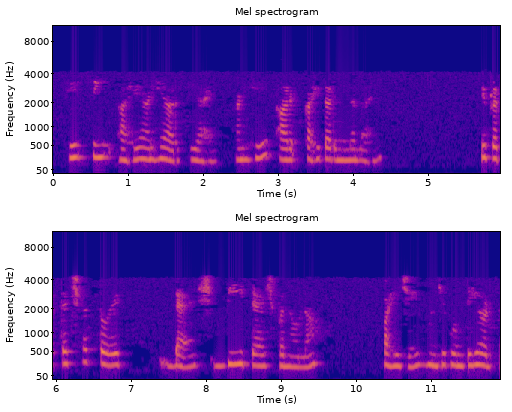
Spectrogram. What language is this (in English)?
Marathi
